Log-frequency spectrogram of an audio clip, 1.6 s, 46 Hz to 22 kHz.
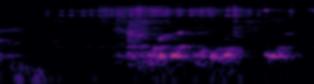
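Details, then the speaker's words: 2005 Acura RL after high-pressure power steering line replacement, fluid filled slightly over max, engine off, wheels turned lock to lock to bleed: soft irregular gurgling and popping as air bubbles out of the fluid. "as we're turning the wheels right now as you can see it's bubbly enough the car is not running at all"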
